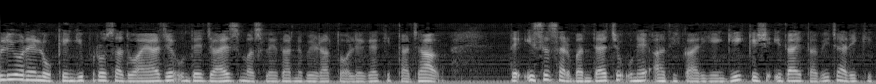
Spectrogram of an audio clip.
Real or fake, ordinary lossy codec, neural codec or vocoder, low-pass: real; none; none; 7.2 kHz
